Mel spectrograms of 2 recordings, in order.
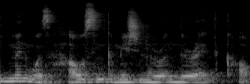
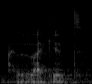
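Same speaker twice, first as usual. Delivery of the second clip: breathy whispered aside; a conspiratorial whisper to the viewer; 13 dB quieter than usual. Real, not acted. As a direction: let it drop to a secret whisper.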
